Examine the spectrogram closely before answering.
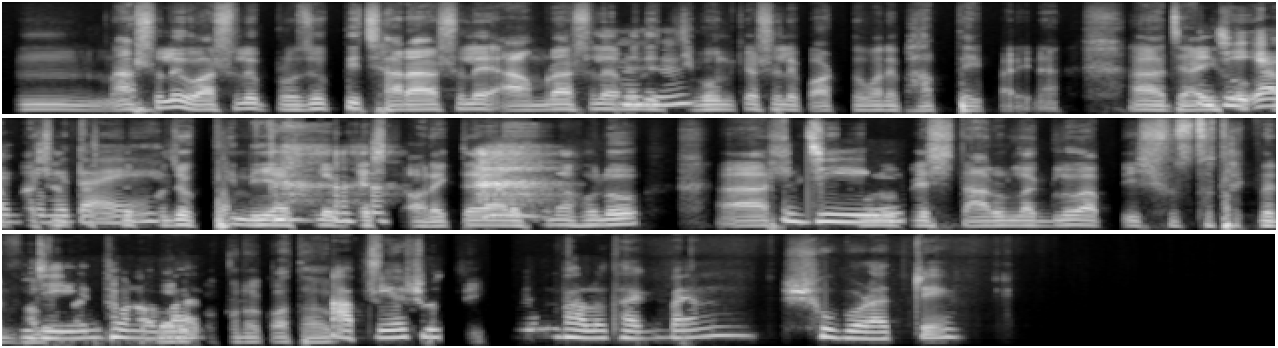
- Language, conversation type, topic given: Bengali, unstructured, প্রযুক্তি আমাদের ব্যক্তিগত সম্পর্ককে কীভাবে প্রভাবিত করে?
- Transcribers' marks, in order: other background noise; distorted speech; static; chuckle; unintelligible speech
